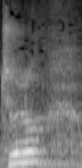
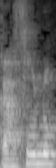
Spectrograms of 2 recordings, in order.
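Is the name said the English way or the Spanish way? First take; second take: Spanish; English. First: The name is pronounced the Spanish way. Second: The name is pronounced the English way.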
